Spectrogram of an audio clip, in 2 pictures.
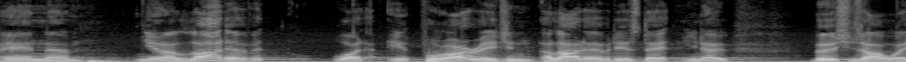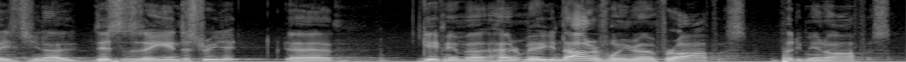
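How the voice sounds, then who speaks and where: With an American accent, a man talks at a moderate pace in a fairly high voice over noticeable background noise. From West Virginia, Appalachia. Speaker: former coal miner, environmental activist. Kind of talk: speech to an audience.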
